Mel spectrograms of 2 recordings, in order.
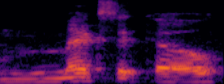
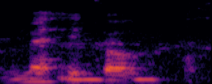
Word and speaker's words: Mexico: the H sound like Waka the x is an H sound so it's Waka or Mexico um because these are old words that predate predate the Spaniards um at least that's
